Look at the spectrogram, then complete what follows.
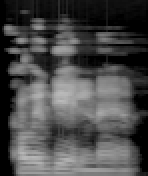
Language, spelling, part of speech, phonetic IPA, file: Russian, колыбельная, noun, [kəɫɨˈbʲelʲnəjə], Ru-колыбельная.ogg
- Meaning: lullaby (a soothing song to lull children to sleep)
